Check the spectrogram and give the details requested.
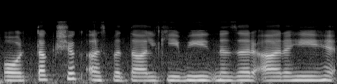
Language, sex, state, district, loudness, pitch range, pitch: Hindi, female, Haryana, Charkhi Dadri, -16 LUFS, 185-190 Hz, 190 Hz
